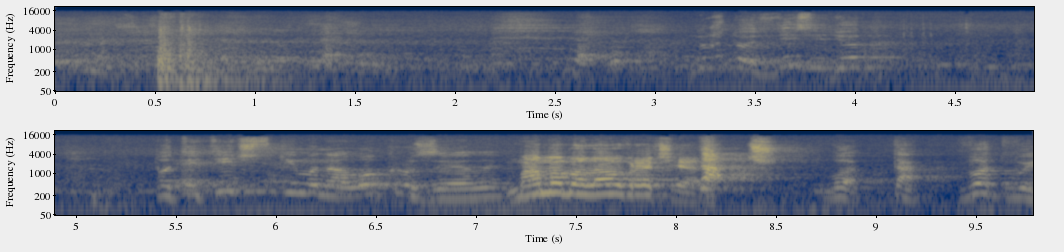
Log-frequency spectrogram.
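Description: A man speaks with feeling in an echoing hall.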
